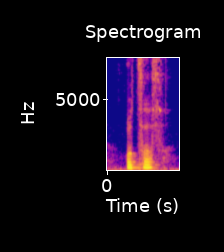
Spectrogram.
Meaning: 1. tail 2. penis
- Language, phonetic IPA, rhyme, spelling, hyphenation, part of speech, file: Czech, [ˈot͡sas], -as, ocas, ocas, noun, Cs-ocas.ogg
